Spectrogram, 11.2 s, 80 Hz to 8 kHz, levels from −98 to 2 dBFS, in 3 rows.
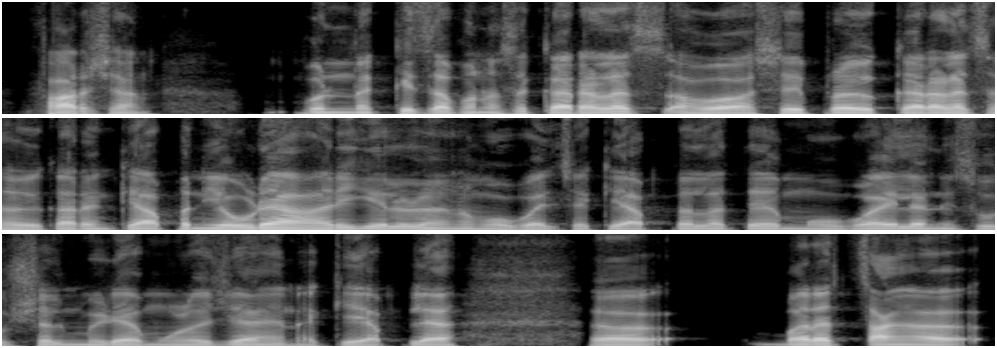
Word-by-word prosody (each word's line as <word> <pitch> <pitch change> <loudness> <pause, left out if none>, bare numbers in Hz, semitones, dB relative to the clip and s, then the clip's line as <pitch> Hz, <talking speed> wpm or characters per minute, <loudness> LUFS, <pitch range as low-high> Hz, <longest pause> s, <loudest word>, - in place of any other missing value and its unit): फार 115 +3 +5
छान, 90 -6 -4 0.6
पण 120 0 0
नक्कीच 120 +1 -1
आपण 115 0 +1
असं 120 +3 -4
करायलाच 105 +5 +4
हवं, 105 -4 +3
असे 110 +4 0
प्रयोग 105 +1 +3
करायलाच 105 +2 +3
हवे 90 -2 -1
कारण 95 +3 -2
की - - -1
आपण 115 +3 +1
एवढ्या 115 +3 +5
आहारी 120 0 +1
गेलेलो 115 +1 0
आहे 110 - -3
ना, 100 - -6
मोबाईलच्या 90 -1 -4
की 105 - -3
आपल्याला 105 +2 -3
ते 110 -1 -1
मोबाईल 100 +1 -2
आणि 105 0 -3
सोशल 95 +2 -6
मीडियामुळं 100 0 -3
जे 105 +2 -3
आहे 105 -2 -1
ना, 85 - -11
की 95 -1 -2
आपल्या 100 +4 0 0.6
अ, 105 0 +3 0.5
बऱ्याच 125 +2 +4
चांग 105 -1 +3
105 Hz, 195 wpm, -23 LUFS, 100-115 Hz, 0.6 s, फार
